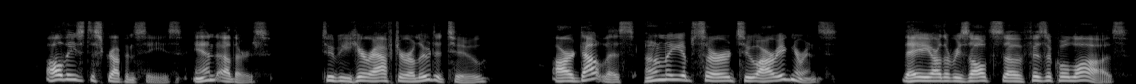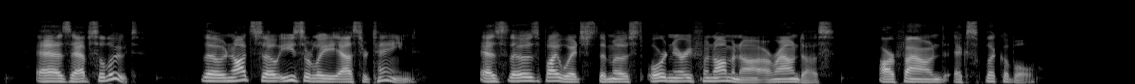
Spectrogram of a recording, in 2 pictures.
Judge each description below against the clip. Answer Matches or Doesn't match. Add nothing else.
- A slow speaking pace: Matches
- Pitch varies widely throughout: Doesn't match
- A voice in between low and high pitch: Matches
